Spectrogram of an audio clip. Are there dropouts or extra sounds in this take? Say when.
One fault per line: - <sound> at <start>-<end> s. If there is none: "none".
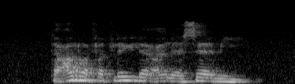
none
